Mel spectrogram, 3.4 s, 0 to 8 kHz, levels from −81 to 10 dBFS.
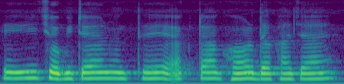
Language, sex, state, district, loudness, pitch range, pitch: Bengali, female, Assam, Hailakandi, -14 LUFS, 200-215 Hz, 210 Hz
